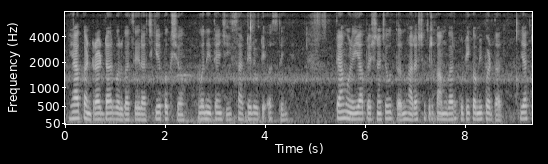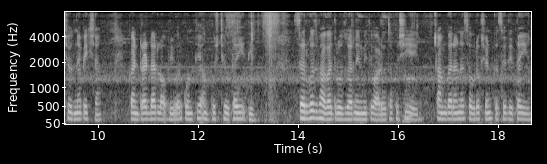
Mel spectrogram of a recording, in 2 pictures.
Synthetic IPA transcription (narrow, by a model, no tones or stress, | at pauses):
ɦjakəɳʈɾaʈɖaɾʋəɾɡat͡seɾad͡ʑkijəpəkʂəʋəñit̪jãɲt͡ɕiːsaʈʰeloʈeʔəst̪e | t̪jamuɭejapɾəɕnat͡ɕaut̪ːəɾməɦaɾaʂʈɾat̪iːlkamɡaɾkuʈʰekəmiːpəɽt̪a̰t̪ | jat̪ɕʰod̪njapekʂa | kəɳʈɾaʈɖaɾlɔ̰biʋəɾkoɳt̪ʰeəŋkuɕʈʰeʋt̪ajet̪iːl | səɾʋət͡sbʱaɡat̪ɾod͡zɡaɾniɾmit̪iʋaɽəʋt̪akəɕiːjeil | kamɡaɾanːasə̃w̃ɾəkʂəɳkəsed̪et̪ajel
